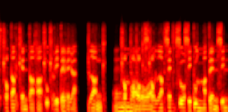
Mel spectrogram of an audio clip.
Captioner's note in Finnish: ruudunlukijan puhetta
